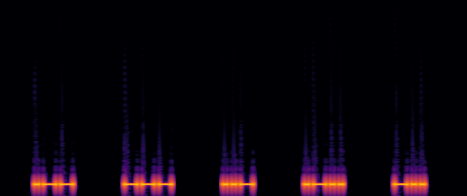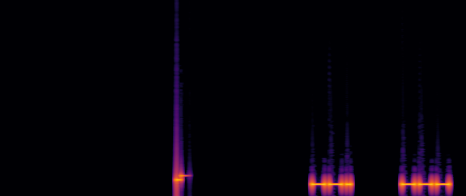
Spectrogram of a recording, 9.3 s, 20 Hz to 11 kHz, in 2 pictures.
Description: Morse code, heard as a keyed tone, about 28 wpm, spaced as for 13 wpm, 700 Hz. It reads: WOULD GO
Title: 4x Character Spacing - Top 100 Words - 28wpm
